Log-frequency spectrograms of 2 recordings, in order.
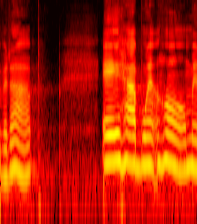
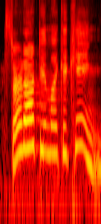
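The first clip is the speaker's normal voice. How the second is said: higher, firm order; commanding wife; 6 semitones higher than usual. Acted. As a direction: order him up like a strict queen. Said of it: "And she tells him".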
